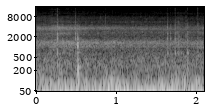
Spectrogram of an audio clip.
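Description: Water swirling and lapping in a plastic gold pan as black sand is panned down, over a steady rush of river water.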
